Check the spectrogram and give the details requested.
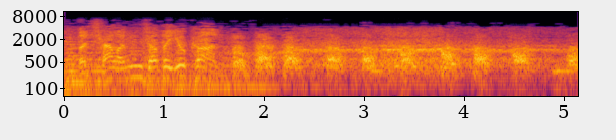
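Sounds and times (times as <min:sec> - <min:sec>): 
speech: 0:00.2 - 0:02.7
husky sled lead dog barking in the Yukon: 0:01.6 - 0:05.1.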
